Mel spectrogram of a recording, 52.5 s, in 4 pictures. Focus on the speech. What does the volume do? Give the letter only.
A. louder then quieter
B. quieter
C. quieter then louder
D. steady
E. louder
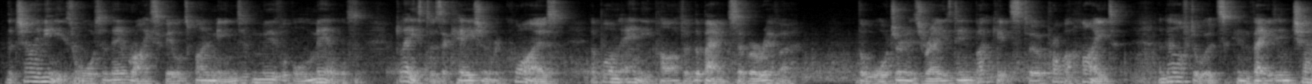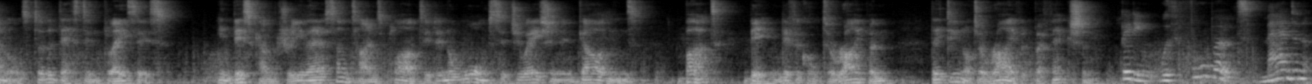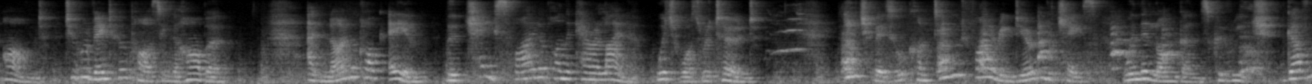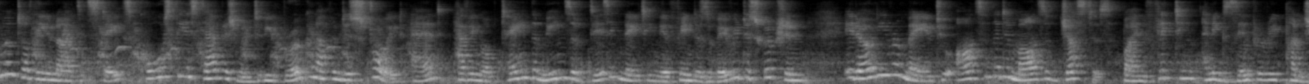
D.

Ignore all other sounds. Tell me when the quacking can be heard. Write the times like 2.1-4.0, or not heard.
not heard.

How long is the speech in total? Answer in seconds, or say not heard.
52 s.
